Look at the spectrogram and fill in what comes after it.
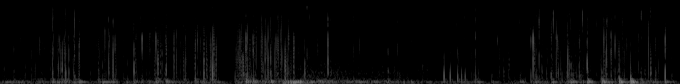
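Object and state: Fuzzy fabric ring with crinkly filling.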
